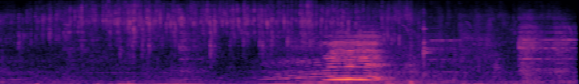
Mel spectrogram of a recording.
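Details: Cow in a barn giving one drawn-out harmonic moo that swells and falls, amid barn ambience with soft clatter and a running-water hiss.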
